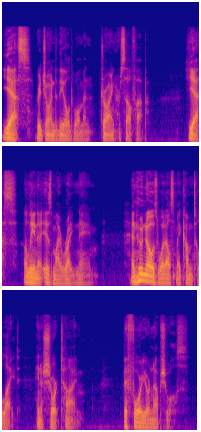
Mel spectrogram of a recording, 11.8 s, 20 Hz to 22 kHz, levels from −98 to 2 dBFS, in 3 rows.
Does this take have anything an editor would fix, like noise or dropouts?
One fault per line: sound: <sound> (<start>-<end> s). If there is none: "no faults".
no faults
